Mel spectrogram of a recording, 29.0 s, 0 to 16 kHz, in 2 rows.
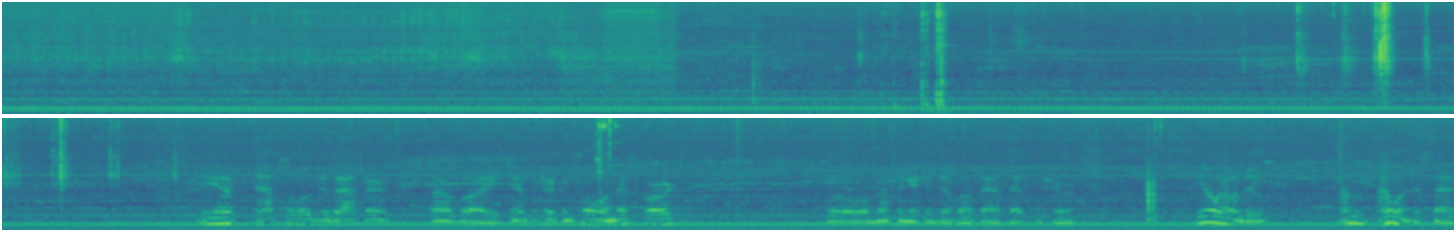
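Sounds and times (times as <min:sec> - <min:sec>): computer fans humming: 0:00.0 - 0:29.0.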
